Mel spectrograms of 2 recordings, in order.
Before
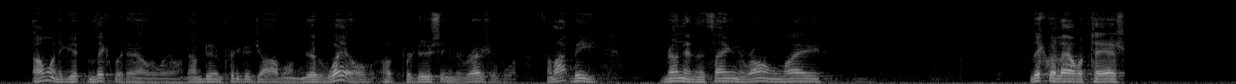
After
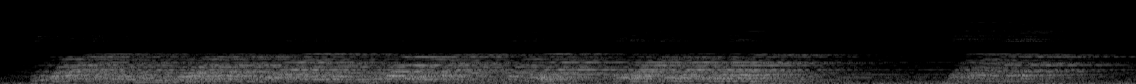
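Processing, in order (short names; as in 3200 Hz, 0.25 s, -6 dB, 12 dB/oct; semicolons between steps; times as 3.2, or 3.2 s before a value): Wiener smoothing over 15 samples; notches 50/100/150 Hz; expander -52 dBFS; low shelf 90 Hz -8.5 dB; reverse; compressor 6:1, threshold -43 dBFS, peak gain reduction 16.5 dB; reverse; added noise brown -58 dBFS; brick-wall FIR band-stop 430–2600 Hz; speed mistake 44.1 kHz file played as 48 kHz; LPC vocoder at 8 kHz pitch kept; shimmer reverb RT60 1.5 s, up +7 st, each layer -2 dB, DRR -7 dB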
